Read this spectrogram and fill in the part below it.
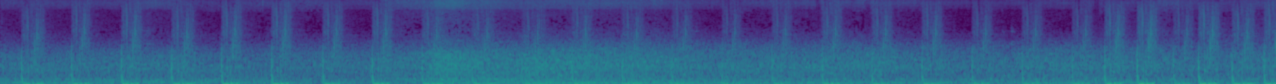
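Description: Footsteps tread steadily on hard ground at a walking pace.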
